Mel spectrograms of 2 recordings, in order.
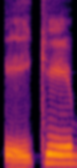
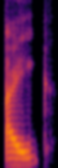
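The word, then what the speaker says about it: AEK: You know some people say I AK but let me let me confirm to you the the proper pronun pronunciation of that team is Ike Athens not AK Athens.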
